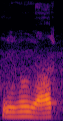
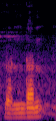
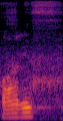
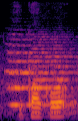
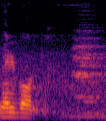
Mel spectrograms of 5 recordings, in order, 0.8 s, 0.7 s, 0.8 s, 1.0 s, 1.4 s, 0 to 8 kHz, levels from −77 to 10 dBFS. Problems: constant background noise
